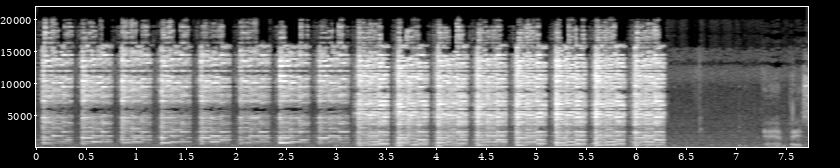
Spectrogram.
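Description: A higher-pitched octave pluck synth part for a K-pop style Logic Pro X production plays as a steady, rhythmic run of bright plucked notes for about six seconds, then stops, leaving near silence.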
